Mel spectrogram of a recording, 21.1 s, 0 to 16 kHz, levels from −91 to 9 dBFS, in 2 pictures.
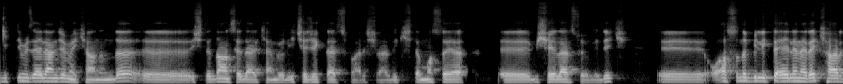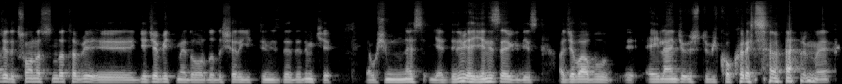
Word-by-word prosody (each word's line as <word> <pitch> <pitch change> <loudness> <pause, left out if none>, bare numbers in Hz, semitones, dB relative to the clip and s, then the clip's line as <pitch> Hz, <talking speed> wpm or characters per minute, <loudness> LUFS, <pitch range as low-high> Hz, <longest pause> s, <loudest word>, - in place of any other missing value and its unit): gittiğimiz 140 +2 -4
eğlence 135 -1 +3
mekânında, 105 +5 0
ııı, 105 -2 -3
işte, 110 -1 -6
dans 120 -1 +2
ederken, 105 -2 -2
böyle, 100 0 -4
içecekler 110 -1 -2
sipariş - - -15
verdik, 100 -1 -10
işte, 100 - -6
masaya, 105 +1 +1 0.5
eee, 415 -1 +1
bir 105 +2 -6
şeyler 110 -1 +3
söyledik. 130 +1 -8 0.3
Eee, 105 -1 -3
o - - +1
aslında 150 0 0
birlikte 145 -1 +4
eğlenerek 140 0 +4
harcadık. 130 -3 +3
Sonrasında 125 -1 -1
tabii, 120 0 +1 0.2
eee, 100 -1 -1
gece 115 +4 0
bitmedi 110 -3 -2
orada, 100 0 -3
dışarı 105 0 -3
gittiğimizde 100 0 -4
dedim 110 +2 0
ki: 95 -3 -5 0.4
"Ya, 95 - -7
bu 95 - -6
şimdi 105 0 +2
ne 110 0 +4
s" 110 - -14
ya, 100 -1 -3
dedim 115 +6 +2
ya 120 - +6
yeni 115 +4 +5
sevgiliyiz. 100 -5 -1 0.2
"Acaba 110 +1 +3
bu, 110 -2 -4
eee, - - -8
eğlence 110 +1 +2
üstü 110 -1 -5
bir 105 - -6
kokoreç - - +2
sever 140 +1 +2
mi?" 110 -6 -1
110 Hz, 150 wpm, -22 LUFS, 105-125 Hz, 0.5 s, ya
